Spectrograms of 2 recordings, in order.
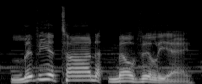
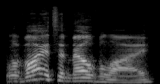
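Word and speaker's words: Livyatan melvillei: Livoton melier. It is related. Yes, that was a bad pronunciation. So, Leviathan Melvali because it is it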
